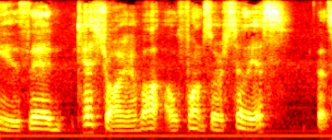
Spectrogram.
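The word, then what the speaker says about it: Alonso Celis: the interesting thing is then test drive over Alonso celus that's how you pronounce it did 133 laps yeah cuz they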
